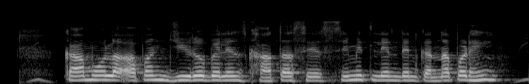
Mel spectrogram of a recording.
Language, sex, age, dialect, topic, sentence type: Chhattisgarhi, male, 25-30, Central, banking, question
